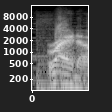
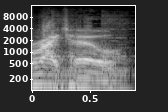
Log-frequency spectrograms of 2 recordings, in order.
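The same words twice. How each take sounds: First: It is said in an American accent. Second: It is said in a British accent. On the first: "then I tried to make him American" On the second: "the voice I initially gave him, which was British"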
